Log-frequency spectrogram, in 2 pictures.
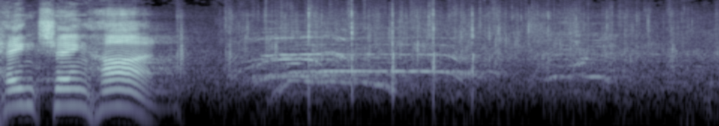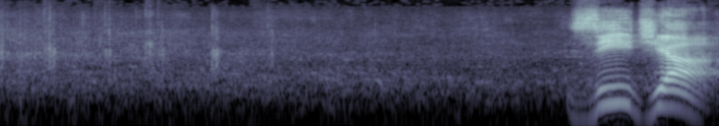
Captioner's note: applause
